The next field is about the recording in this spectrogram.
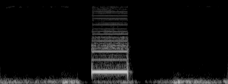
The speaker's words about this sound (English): So thank you very much, and you can leave your message after the tone.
